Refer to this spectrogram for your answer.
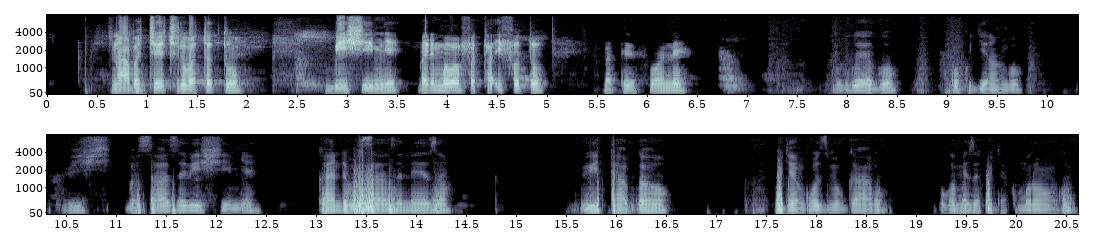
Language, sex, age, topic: Kinyarwanda, male, 18-24, health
